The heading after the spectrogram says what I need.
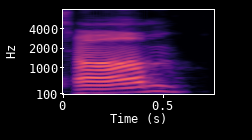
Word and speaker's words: Thom: boss my immediate supervisor who spells his name he pronounces it tom but he pronounces it t-h-o-m or he spells it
